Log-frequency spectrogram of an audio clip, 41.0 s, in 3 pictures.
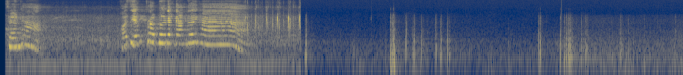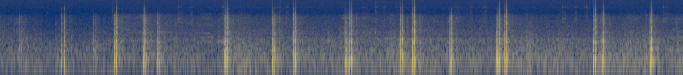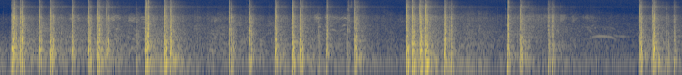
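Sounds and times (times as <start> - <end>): firework shells bursting: 24.7 - 38.6.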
